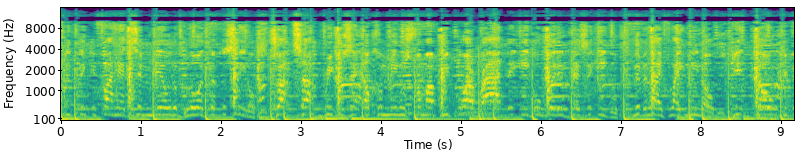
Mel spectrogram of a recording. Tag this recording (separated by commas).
Music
